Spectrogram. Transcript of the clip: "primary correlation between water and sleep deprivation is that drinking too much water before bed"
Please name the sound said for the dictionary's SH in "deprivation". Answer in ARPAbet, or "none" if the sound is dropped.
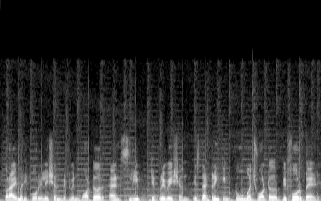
SH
